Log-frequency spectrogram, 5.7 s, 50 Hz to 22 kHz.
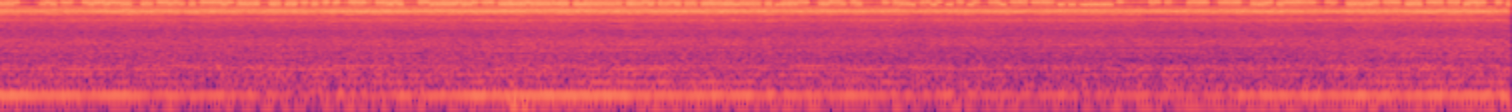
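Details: R-22 walk-in cooler at a convenience store, warm box complaint, large refrigerant leak: steady low hum with a constant hiss underneath at the expansion valve, no ice seen; low refrigerant charge, leak later found and repaired.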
